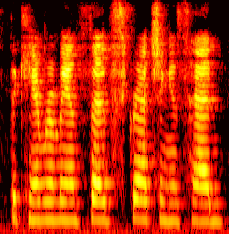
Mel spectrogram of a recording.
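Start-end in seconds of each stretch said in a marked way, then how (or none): none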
